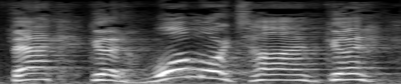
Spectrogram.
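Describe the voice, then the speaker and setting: A man's voice: high-pitched, sing-song, slow, fairly bright tone. A man in his thirties leading a workout as an aerobics instructor, calling out moves and counts in clipped, encouraging commands with lots of energy. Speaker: fitness instructor leading an online workout class. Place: large empty indoor gym studio. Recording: echoey large empty room.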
